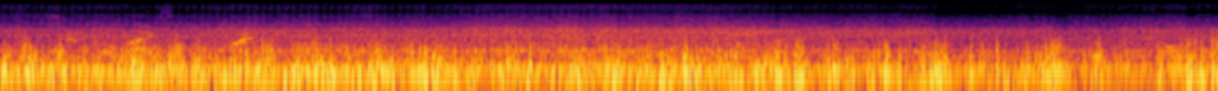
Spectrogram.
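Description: Wind rushing over the microphone with the steady rumble of the vehicle being ridden along the street.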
